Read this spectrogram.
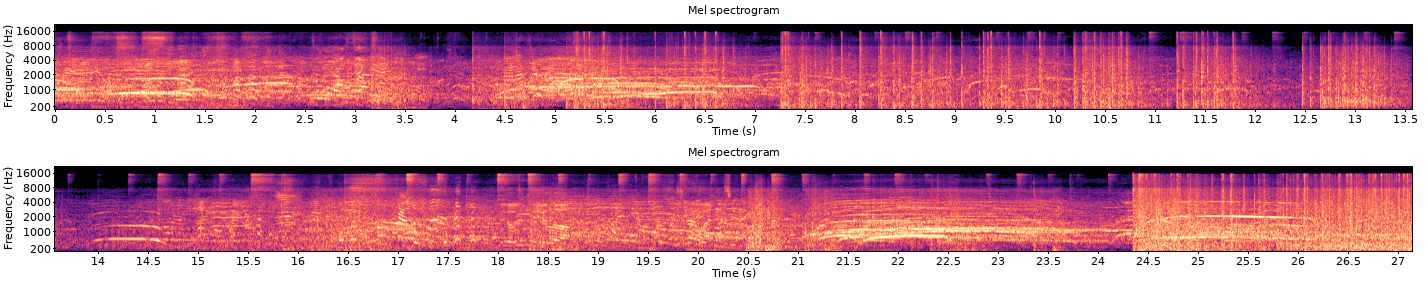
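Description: Fireworks whistle as they shoot upward.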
